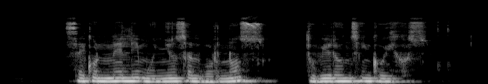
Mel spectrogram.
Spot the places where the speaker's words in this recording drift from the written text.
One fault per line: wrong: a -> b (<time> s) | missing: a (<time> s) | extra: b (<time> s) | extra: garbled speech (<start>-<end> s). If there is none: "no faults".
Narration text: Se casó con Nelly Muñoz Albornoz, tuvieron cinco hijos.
missing: casó (0.9 s)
